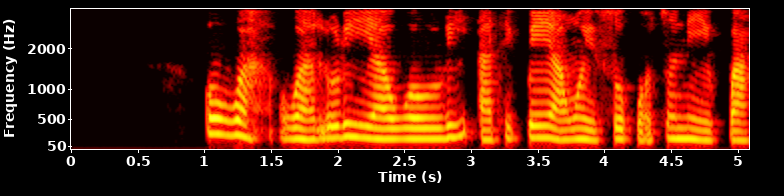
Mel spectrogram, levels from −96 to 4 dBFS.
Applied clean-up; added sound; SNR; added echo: none; none; none; none.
